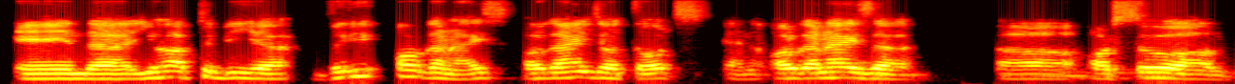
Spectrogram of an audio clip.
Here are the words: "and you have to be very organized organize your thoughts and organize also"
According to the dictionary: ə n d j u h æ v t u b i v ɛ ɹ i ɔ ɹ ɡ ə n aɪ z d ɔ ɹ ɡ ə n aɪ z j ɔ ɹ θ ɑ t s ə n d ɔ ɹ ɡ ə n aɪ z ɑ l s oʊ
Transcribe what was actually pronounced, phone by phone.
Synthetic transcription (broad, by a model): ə n d j u h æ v t u b i v ɛ ɹ i ɔ ɹ ɡ ə n aɪ z d ɔ ɹ ɡ ə n aɪ z j ɔ ɹ t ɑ t s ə n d ɔ ɹ ɡ ə n aɪ z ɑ l s oʊ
